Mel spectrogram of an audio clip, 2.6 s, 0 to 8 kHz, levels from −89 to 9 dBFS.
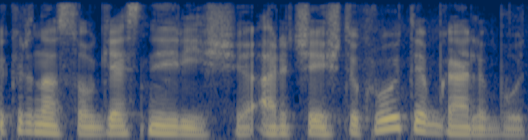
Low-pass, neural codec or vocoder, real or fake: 7.2 kHz; none; real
